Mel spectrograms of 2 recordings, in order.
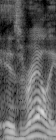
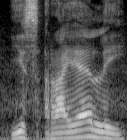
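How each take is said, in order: First: It is pronounced the English way, starting with 'iz'. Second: It is pronounced the Hebrew way, starting with 'yis'. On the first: "bringing it over into the English, one will say Israeli" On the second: "in Hebrew, Yisraeli, that's how it's said"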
